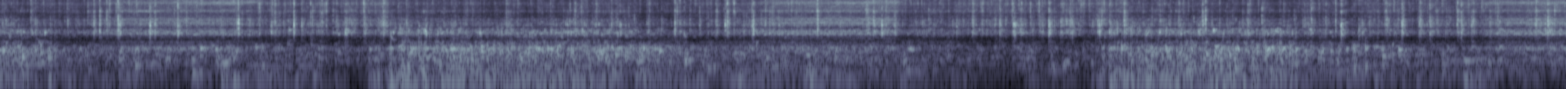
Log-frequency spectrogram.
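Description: Underwater sound: surges of rumbling bubble noise every few seconds, typical of a scuba diver's exhaled breath leaving the regulator, over a steady hiss with scattered faint clicks.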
